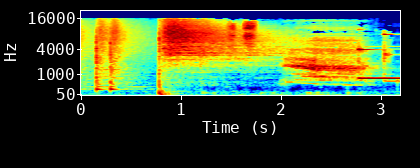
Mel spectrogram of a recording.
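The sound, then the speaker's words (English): A doorbell rings with a couple of quick chime tones, then a sharp knock-like hit and a hissing rush, with thin electronic tones lingering afterward. No one speaks. “Someone's just there. Let's open the door.”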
